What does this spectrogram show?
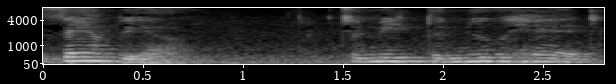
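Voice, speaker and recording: A woman with an American accent speaks at a medium pitch. The recording has audible room echo and noticeable background noise. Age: 70s. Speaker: invited speaker at an assembly. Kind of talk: public speech. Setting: stage with audience. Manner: animated.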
